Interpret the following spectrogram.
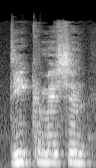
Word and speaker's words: decommission: Decommission. Decommission, yes. We have to say decommission. The accent goes here. Decommission.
